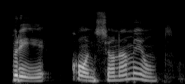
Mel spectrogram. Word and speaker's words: precondicionamento: Quando eles são átomos, eles se aglutinam com o segundo elemento. Então, o certo é dizer precondicionamento. Por que que precondicionamento? Não tem ifen. Não tem ifen porque a pronúncia correta é pr.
